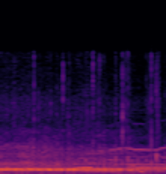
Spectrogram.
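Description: A loud, dense crowd at a golf event cheers and whoops continuously, a sustained roar of many voices with scattered shouts rising above it.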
